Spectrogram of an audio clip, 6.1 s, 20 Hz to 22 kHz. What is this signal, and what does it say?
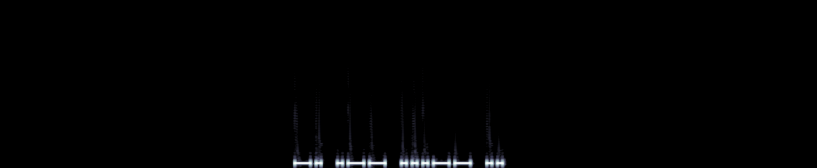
Morse code, heard as a keyed tone, about 32 wpm, 700 Hz. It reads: NW3I
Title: USA Call Signs - 4 Characters - 30wpm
